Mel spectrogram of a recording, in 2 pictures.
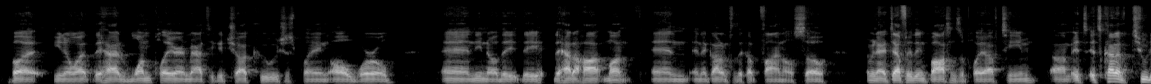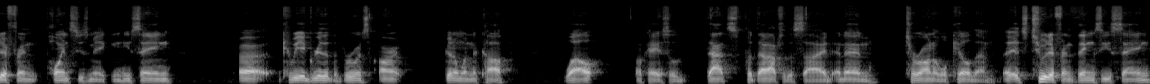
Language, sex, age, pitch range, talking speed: English, male, 20-39, 75-90 Hz, 240 wpm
